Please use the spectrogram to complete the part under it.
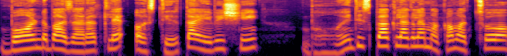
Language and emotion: Goan Konkani, fearful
